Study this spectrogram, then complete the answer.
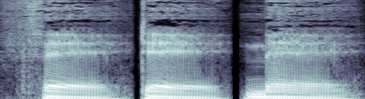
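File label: "theteme", concatenated syllables; Affixing experiment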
